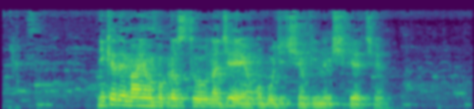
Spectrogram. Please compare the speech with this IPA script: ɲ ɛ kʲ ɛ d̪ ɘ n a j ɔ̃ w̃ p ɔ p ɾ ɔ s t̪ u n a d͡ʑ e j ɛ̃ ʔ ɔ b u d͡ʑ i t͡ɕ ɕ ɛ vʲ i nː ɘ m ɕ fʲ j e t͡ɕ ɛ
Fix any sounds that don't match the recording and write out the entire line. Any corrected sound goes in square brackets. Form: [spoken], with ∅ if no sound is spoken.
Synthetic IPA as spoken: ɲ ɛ kʲ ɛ d̪ ɘ [m] a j ɔ̃ w̃ p ɔ p ɾ ɔ s t̪ u n a d͡ʑ e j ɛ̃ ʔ ɔ b u d͡ʑ i t͡ɕ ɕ ɛ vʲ i nː ɘ m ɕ fʲ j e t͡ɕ ɛ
